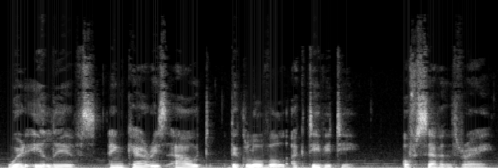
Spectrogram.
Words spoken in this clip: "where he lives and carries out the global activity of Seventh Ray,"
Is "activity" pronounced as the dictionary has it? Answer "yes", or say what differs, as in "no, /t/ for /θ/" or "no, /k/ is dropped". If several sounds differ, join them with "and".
yes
